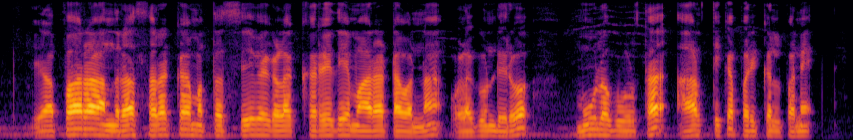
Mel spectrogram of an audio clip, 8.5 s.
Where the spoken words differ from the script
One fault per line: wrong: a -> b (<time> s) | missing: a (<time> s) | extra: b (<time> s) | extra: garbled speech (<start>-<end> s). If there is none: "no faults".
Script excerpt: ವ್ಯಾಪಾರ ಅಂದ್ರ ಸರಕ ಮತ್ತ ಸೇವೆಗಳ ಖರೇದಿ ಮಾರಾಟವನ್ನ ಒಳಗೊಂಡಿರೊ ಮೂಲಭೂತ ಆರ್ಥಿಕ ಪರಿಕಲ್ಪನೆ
no faults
